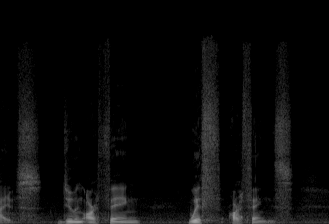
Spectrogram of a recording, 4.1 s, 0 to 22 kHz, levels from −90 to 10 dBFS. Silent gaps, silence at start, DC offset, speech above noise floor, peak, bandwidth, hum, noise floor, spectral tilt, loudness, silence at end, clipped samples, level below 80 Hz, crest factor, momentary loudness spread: none; 0 s; under 0.1%; 28 dB; -20 dBFS; 18 kHz; none; -70 dBFS; -5 dB/octave; -42 LUFS; 0.5 s; under 0.1%; -78 dBFS; 22 dB; 16 LU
